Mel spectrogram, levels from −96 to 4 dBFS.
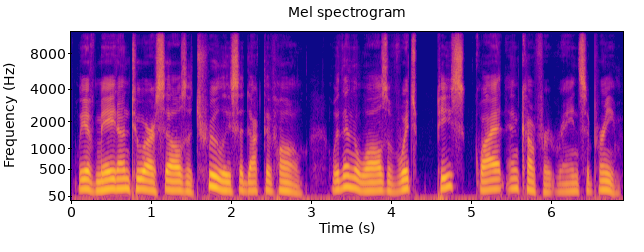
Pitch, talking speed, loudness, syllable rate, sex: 135 Hz, 175 wpm, -17 LUFS, 5.3 syllables/s, male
